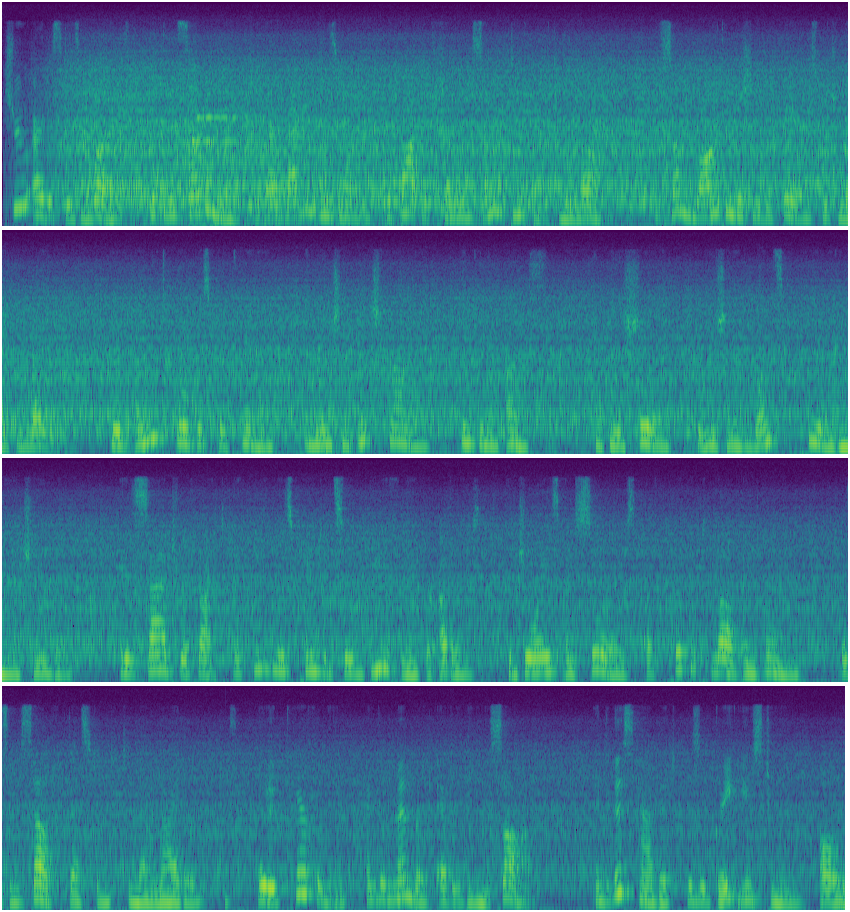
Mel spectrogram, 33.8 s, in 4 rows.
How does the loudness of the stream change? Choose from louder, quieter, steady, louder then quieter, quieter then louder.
quieter.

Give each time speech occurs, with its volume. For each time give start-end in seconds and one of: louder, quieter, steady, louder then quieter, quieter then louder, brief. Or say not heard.
0.0-33.7 steady.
